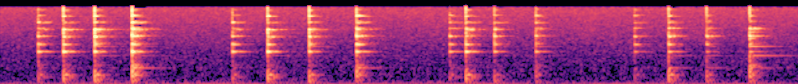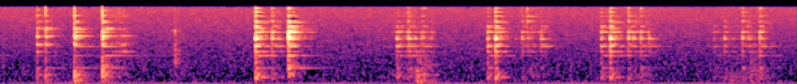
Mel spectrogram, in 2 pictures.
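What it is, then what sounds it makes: Ceramic plate tapped with fingernails. Long fingernails, first of one hand and then both hands, tap on an empty dark blue glazed ceramic dinner plate lying flat. The result is a series of bright, glassy clinks, each with a brief high ringing tone that fades quickly, over a steady low hum.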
